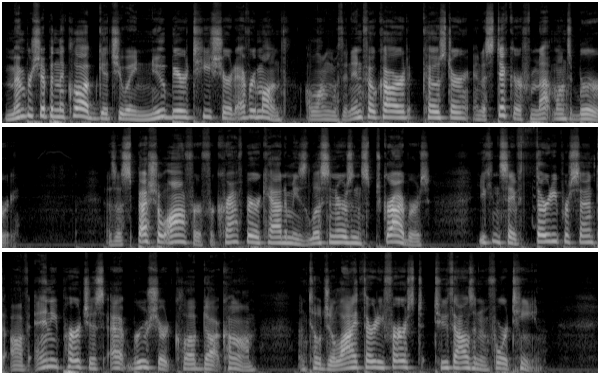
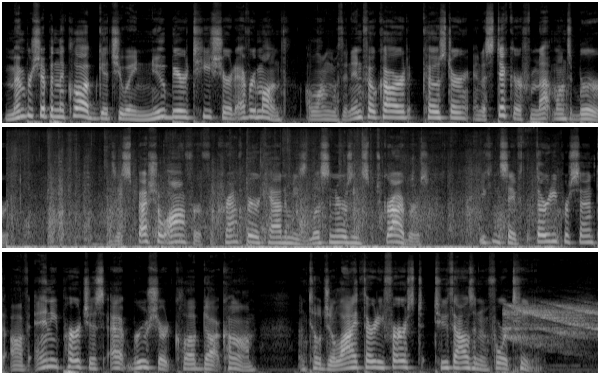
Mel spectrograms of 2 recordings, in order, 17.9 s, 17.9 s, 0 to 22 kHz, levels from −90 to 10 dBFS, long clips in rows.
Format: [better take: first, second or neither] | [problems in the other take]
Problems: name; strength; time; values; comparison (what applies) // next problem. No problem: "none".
first | footsteps; noticeable; from 6 to 12 s; peak 7 dB below the speech // alarm; noticeable; at 17 s; peak 4 dB below the speech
